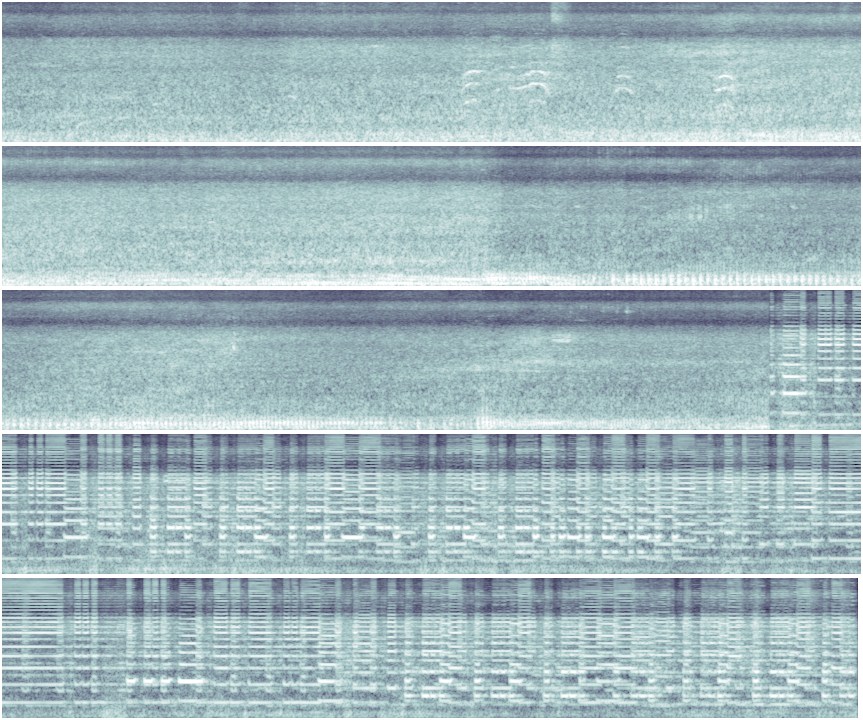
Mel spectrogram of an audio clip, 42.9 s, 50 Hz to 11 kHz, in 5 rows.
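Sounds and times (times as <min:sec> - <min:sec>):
road traffic rumbling: 0:00.0 - 0:42.9
musical bus air horn: 0:24.8 - 0:42.9.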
